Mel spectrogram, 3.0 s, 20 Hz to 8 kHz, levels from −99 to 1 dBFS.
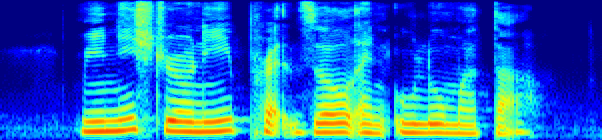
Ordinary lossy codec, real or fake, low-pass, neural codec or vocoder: none; fake; none; codec, 16 kHz, 4 kbps, X-Codec, WavLM features, trained on Multilingual LibriSpeech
